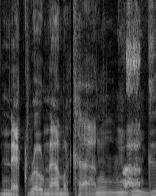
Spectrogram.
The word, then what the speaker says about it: Necronomicon: if you know that excuse me it's pronounced Necronomicon I'm sorry I'm pushing my glasses up onto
